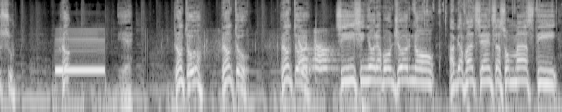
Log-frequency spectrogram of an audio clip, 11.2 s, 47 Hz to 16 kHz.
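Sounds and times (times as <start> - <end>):
speech: 0.0 - 0.4, 3.5 - 5.0, 5.6 - 11.2
telephone dial tone of an outgoing call: 1.1 - 2.1.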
